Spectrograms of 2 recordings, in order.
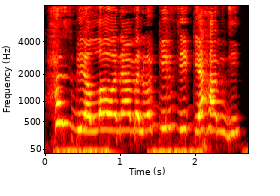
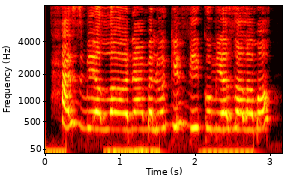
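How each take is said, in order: First: Loud, high sobbing curse; crying curse. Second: High, slow wailing curse; slow crying curse. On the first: Wife crying her curse at Hamdi. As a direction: cry it at Hamdi. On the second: Wife wailing her curse at the oppressors. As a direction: wail it at them. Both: Acted.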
